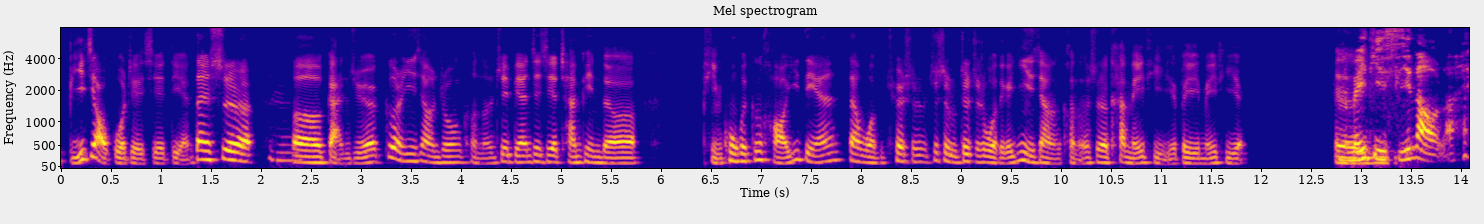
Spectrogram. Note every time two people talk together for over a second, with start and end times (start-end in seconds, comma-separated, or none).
none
